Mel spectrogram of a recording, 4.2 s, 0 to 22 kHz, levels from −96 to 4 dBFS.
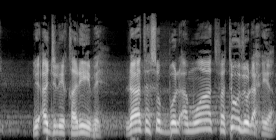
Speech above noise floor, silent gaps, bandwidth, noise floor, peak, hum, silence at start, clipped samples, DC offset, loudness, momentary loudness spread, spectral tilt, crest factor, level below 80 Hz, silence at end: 29 dB; none; 15 kHz; -46 dBFS; 0 dBFS; none; 0.5 s; under 0.1%; under 0.1%; -17 LUFS; 6 LU; -4 dB/octave; 18 dB; -62 dBFS; 0 s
